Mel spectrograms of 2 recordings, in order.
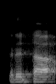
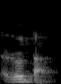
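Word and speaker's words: ऋत: Okay, Rita or Ruta, the way, whichever way you want to pronounce it, Ruta or Rita, both are correct because it's the of the Ritu, right?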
